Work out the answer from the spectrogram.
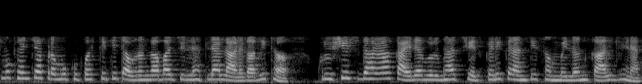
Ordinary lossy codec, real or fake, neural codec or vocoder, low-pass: none; fake; codec, 16 kHz, 6 kbps, DAC; 3.6 kHz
